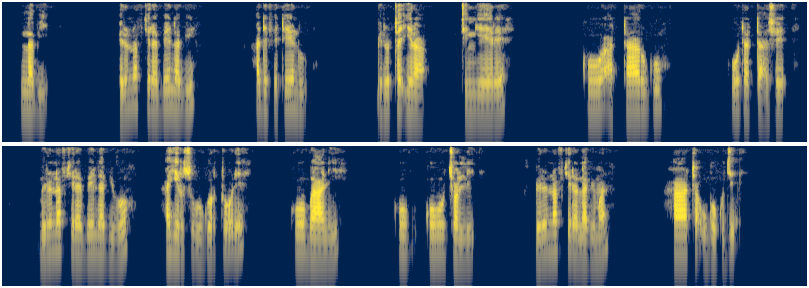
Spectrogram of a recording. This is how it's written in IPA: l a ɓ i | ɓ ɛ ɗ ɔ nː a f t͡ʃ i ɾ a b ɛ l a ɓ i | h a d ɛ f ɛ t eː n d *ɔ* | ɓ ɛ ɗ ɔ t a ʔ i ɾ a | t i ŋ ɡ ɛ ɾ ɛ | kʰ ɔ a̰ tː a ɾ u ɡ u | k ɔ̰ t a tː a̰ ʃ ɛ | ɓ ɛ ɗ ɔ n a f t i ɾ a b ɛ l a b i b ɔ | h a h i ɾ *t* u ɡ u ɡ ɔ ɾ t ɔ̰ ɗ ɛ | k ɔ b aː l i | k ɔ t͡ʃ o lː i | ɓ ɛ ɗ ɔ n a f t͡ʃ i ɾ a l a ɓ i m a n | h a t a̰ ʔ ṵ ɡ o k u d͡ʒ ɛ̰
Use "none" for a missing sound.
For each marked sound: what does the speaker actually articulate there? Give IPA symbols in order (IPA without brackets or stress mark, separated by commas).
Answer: u, s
